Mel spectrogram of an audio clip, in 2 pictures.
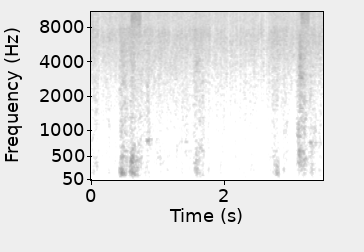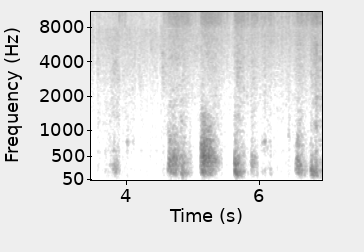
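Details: Four-week-old Cavalier King Charles Spaniel puppies from Daisy's litter in their indoor pen give soft, low grunting and whimpering bursts, quiet at first, then louder and closer together over the last few seconds in a small room.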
